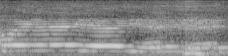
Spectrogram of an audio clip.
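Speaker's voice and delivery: high-pitched run of mock agreement; high voice trailing down as he agrees; eager agreeing impression. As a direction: imitate someone rattling off keen yeses, high. Imitated man agreeing on prank call.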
